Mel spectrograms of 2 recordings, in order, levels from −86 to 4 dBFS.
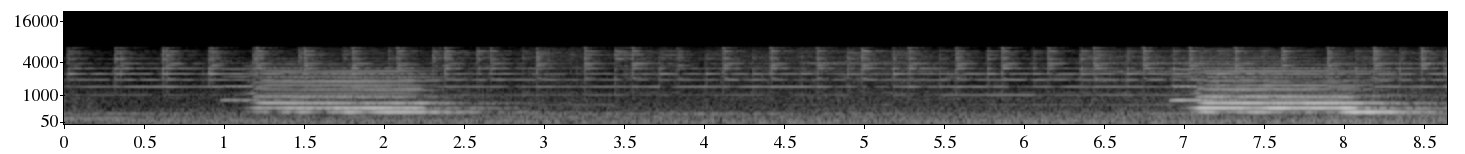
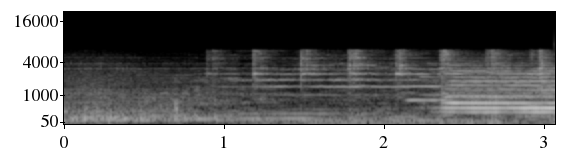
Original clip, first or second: first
